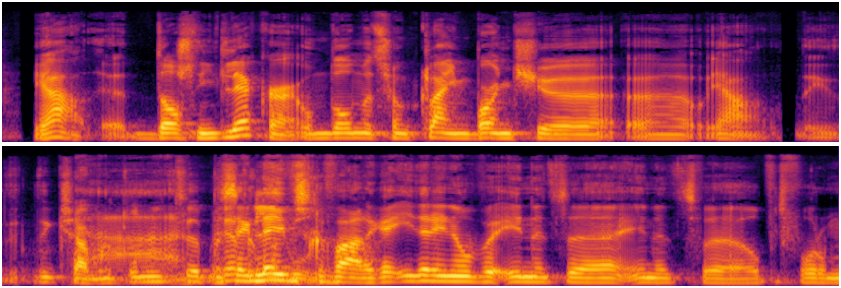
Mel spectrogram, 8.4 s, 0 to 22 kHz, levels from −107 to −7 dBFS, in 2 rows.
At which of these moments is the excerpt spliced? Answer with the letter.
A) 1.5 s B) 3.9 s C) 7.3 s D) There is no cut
B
